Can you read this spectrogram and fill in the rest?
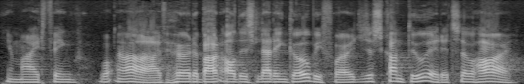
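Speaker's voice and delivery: ordinary talk, nothing marked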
